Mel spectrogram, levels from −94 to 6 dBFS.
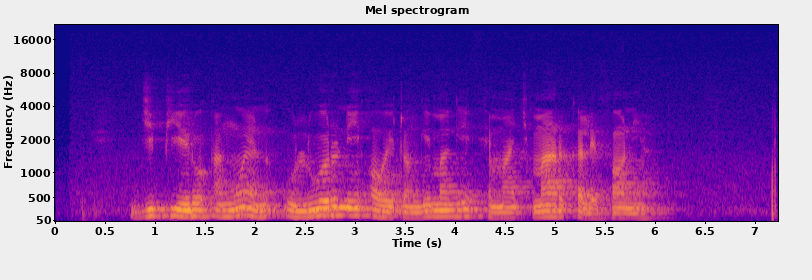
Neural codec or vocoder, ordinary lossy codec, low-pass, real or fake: vocoder, 44.1 kHz, 128 mel bands every 512 samples, BigVGAN v2; none; 19.8 kHz; fake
